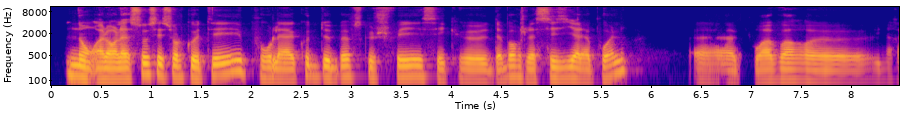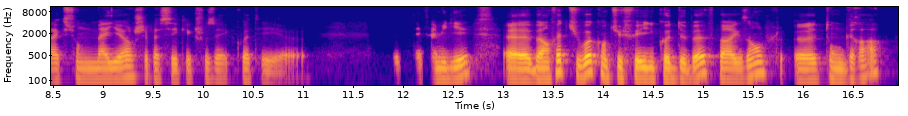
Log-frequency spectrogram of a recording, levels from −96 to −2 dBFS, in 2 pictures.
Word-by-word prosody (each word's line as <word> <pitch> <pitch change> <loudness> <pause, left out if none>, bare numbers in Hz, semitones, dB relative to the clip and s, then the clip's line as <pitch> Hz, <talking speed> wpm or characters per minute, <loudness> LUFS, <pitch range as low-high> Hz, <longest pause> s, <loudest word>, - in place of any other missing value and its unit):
Non 125 -6 +3
alors 110 0 +6
la 110 +1 +5
sauce 150 +7 +2
est - - +6
sur 130 -1 +2
le 120 - -6
côté. 140 +10 +2
Pour 125 -11 -3
la 100 -1 +2
côte 125 +4 -6
de 125 -1 +3
bœuf, 125 +2 -1
ce 125 - -12
que 120 - -4
je 110 - -10
fais 125 0 +1
c'est 125 -5 -6
que 100 -1 -2
d'abord 100 +6 0
je 115 - -11
la 100 - +1
saisis 115 +2 -2
à - - +4
la 100 -1 0
poêle, 150 +10 -2 0.7
heu, 95 -1 -5
pour 95 - -2
avoir, 100 0 0
heu, 95 0 -3
une 100 +1 -18
réaction 100 +1 -7
de 105 - -8
Mailleur, 105 +3 -1
je 125 - -10
sais - - -7
pas 105 - -6
si - - -9
c'est 100 - -4
quelque 95 - -12
chose 105 -2 -10
avec 100 0 -9
quoi - - -5
tu - - -13
es 435 - -8 1.1
tu - - -12 0.2
es - - -10
très - - -19
familier? 110 +7 -1 0.4
Heu, 105 -1 +8
bah 110 +2 +4
en 110 - +1
fait 170 +5 +4
tu 175 - -5
vois - - +9
quand 155 -6 -2
tu 120 -1 -3
fais 115 +1 +2
une 110 -1 -1
côte 105 0 0
de 105 - 0
bœuf 155 +10 +2
par 105 - +4
exemple, 135 +11 -3
heu, 100 0 +2
ton 105 0 -4
gras 100 - -4
110 Hz, 235 wpm, -22 LUFS, 100-125 Hz, 1.1 s, vois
